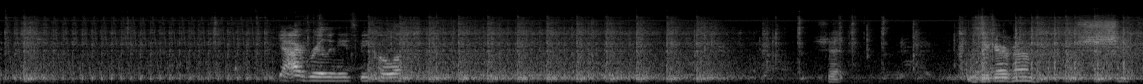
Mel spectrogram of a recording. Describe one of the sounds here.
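Automatic gunfire rattles rapidly from a video game.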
